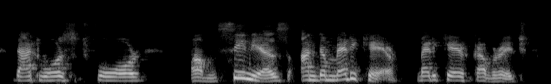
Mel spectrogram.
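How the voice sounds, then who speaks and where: Speaking at a fairly slow pace, a woman with an Indian accent uses lively intonation. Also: medium pitch for a woman. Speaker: social worker. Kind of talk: presentation seminar.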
